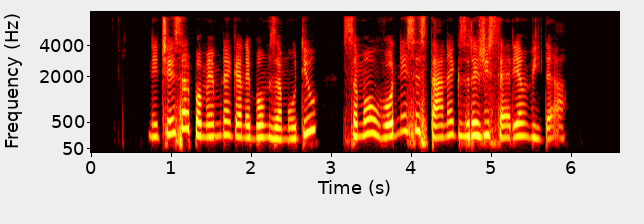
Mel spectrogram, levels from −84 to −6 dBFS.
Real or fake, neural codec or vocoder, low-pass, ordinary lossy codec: fake; vocoder, 22.05 kHz, 80 mel bands, WaveNeXt; 7.2 kHz; MP3, 48 kbps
